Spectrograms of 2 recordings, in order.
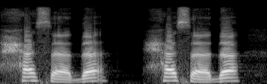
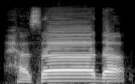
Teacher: ज़रा बराबर भी इसको लंबा न कीजिएगा, क्योंकि तीनों के ऊपर सिर्फ ज़बर वाली हरकत हैं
